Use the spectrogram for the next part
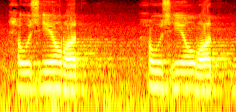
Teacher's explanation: وَإِذَا الْوُحُوشُ، وَإِذَا الْوُحُوشُ حُشِرَتْ، ہا کے اوپر پڑھی حرکتیں بغیر کھینچے پڑھیں گے، شین کے نیچے بھی پڑھی حرکتیں اور را کے اوپر بھی پڑھی حرکتیں بغیر کھینچے پڑھیں گے، اور را کو پر پڑھیں گے، را کو تا کے ساتھ ملا کر پڑھیں گے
